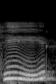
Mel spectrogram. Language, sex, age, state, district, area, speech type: Goan Konkani, female, 45-60, Goa, Salcete, urban, spontaneous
